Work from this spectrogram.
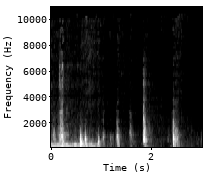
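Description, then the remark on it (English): A skeleton key, the third tried from a ring of skeleton keys, working the old door lock of a third-floor apartment near Fairfax and Wilshire: a low rumble opens, then a series of sharp, irregular metallic clicks and rattles as the key is jiggled and the mechanism turns. “And I pulled out a ring of skeletons. The third one did the trick.”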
